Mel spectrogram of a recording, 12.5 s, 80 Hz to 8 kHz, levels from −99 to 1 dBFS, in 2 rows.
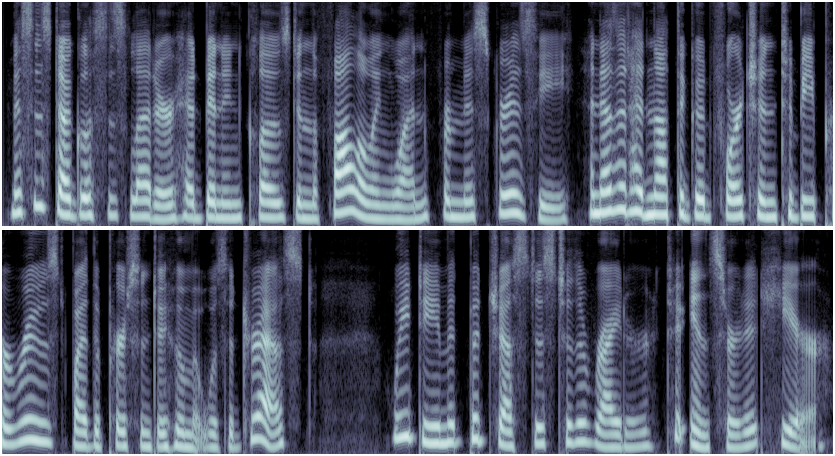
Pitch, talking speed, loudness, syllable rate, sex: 210 Hz, 210 wpm, -20 LUFS, 5.6 syllables/s, female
